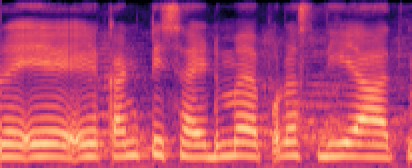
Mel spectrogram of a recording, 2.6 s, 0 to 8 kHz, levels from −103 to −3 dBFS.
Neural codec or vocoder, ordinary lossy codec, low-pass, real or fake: none; none; 7.2 kHz; real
